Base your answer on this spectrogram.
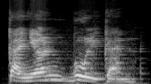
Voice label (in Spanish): vulcan cannon, Spanish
